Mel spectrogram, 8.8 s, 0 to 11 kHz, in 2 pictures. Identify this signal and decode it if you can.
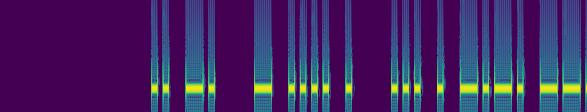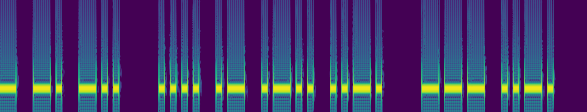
Morse code, heard as a keyed tone, about 28 wpm, 700 Hz. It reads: IN THE SECOND HALF OF
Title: Sets of 5 Words 28wpm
